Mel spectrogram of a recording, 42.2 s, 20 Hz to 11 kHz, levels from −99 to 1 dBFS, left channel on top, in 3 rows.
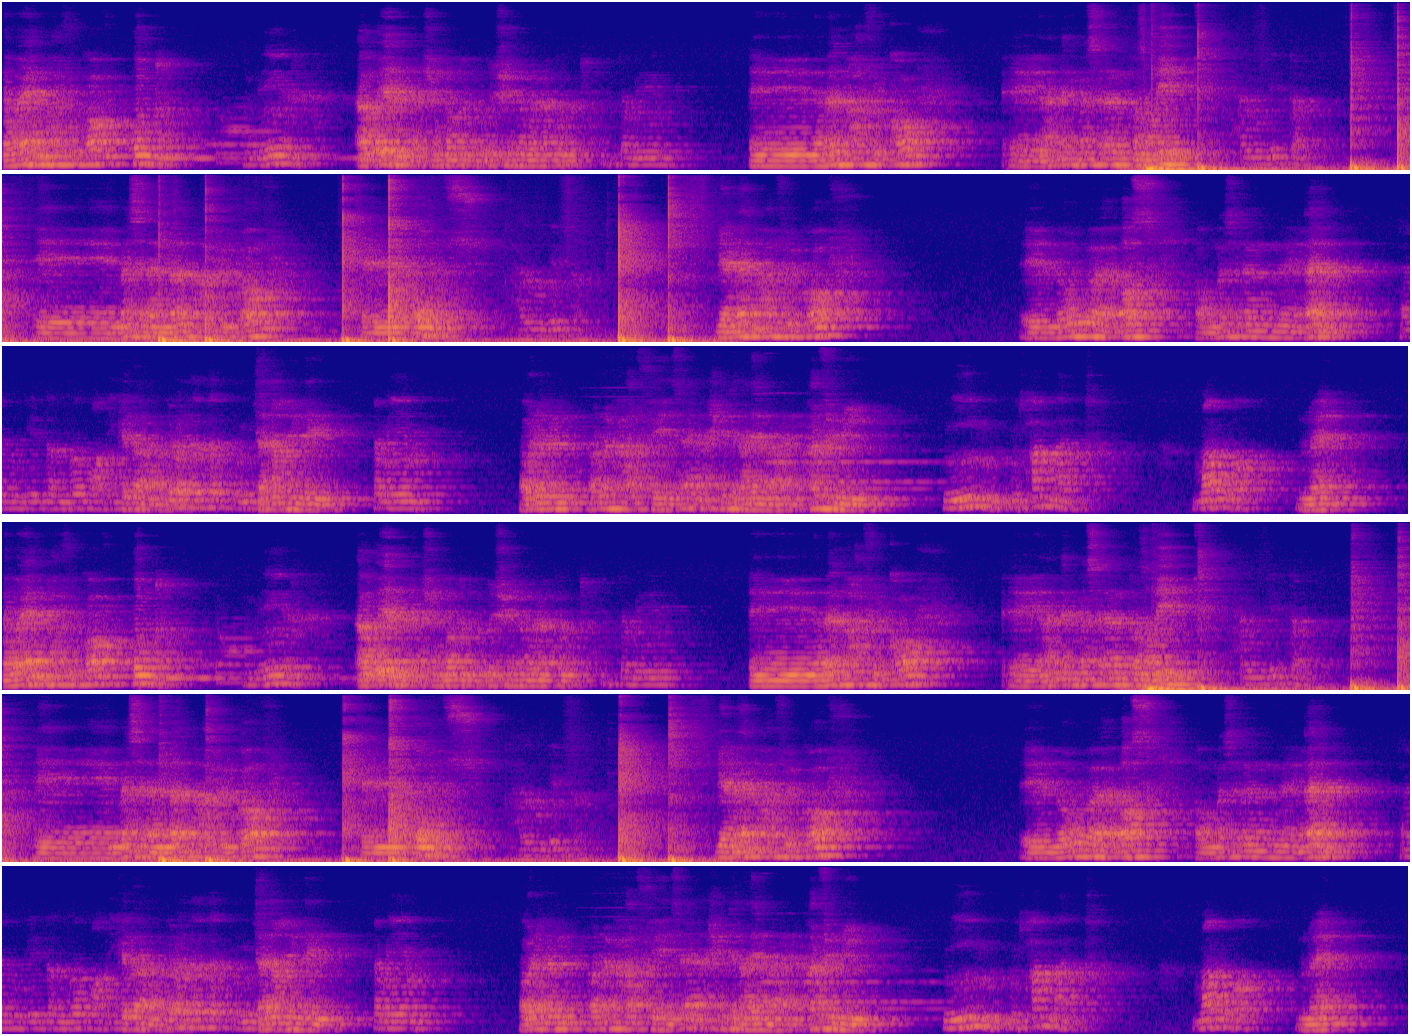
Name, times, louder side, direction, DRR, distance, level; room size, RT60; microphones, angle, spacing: voice 1, 0.0-1.7 3.5-5.7 7.5-9.4 10.0-11.8 14.4-16.9 17.6-18.8 21.2-22.6 24.2-25.7 26.0-27.4 29.3-30.0 30.7-31.5 33.3-36.8 41.1-41.4, right 1 dB, 15° right, -9 dB, 1.0 m, -37 dB
sound 1, 1.2-4.6, equal, 65° right, 0.3 m, -54 dB
voice 2, 2.4-3.0 5.9-6.7 12.3-13.1 19.2-19.9 27.2-27.4 28.0-29.3 29.8-31.1 31.9-32.3 37.6-39.1 40.1-40.6, equal, ahead, -7 dB, 0.6 m, -45 dB
Hands, 11.1-21.4, equal, 45° left, 0.4 m, -33 dB
sound 2, 33.8-38.1, right 2 dB, 85° right, 1.3 m, -55 dB
3.4 x 2.3 x 3.0 m, 1.4 s
head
